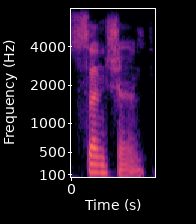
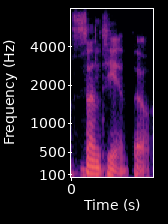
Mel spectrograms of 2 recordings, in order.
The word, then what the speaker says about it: sentient: form okay sentient life okay because some people pronounce it sensient you know uh sentient though that's fine so um uh so why don't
